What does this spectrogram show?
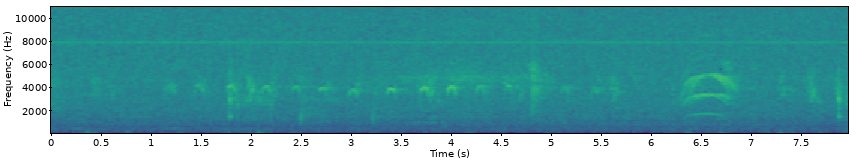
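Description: Faint wild birdsong: a quick run of short high chirps, then about six seconds in a louder arched call of two or three stacked notes.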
